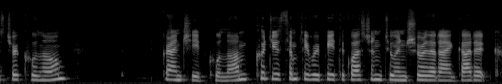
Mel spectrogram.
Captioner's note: speaking French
